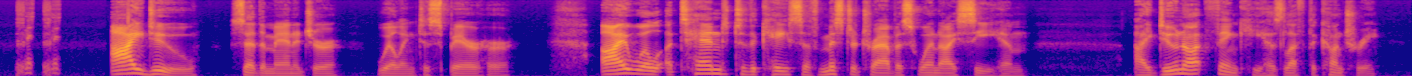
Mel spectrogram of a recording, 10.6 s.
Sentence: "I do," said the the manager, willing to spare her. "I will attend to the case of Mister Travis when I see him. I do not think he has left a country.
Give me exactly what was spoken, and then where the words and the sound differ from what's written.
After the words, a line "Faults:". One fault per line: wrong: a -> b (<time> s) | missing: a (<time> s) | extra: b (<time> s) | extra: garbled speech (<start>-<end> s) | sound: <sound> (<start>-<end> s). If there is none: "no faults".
"I do," said the manager, willing to spare her. "I will attend to the case of Mister Travis when I see him. I do not think he has left the country.
Faults:
sound: laugh (0.1-0.5 s)
missing: the (2.1 s)
wrong: a -> the (9.8 s)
